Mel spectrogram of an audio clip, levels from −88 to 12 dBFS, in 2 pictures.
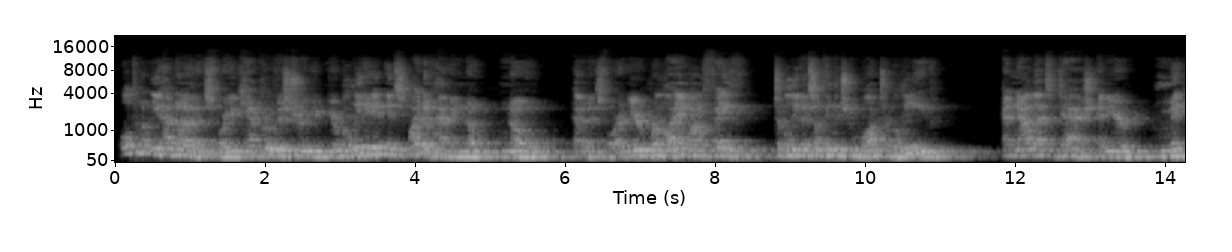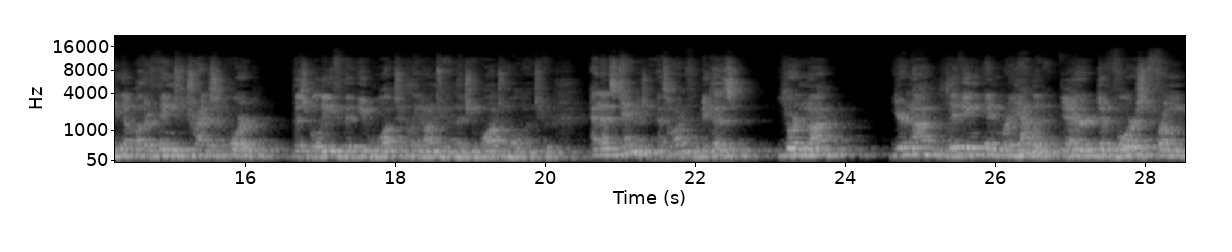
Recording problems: room echo; strong; dies away in 1.1 s
off-mic speech; far

